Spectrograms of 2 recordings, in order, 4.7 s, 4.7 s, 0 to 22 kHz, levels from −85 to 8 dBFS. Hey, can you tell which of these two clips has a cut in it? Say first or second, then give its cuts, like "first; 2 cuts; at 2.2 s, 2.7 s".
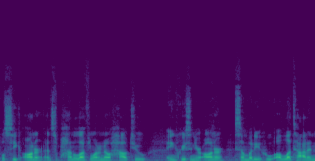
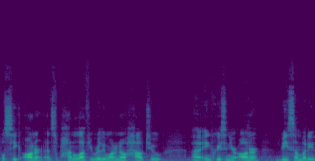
first; 3 cuts; at 1.4 s, 2.5 s, 3.5 s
